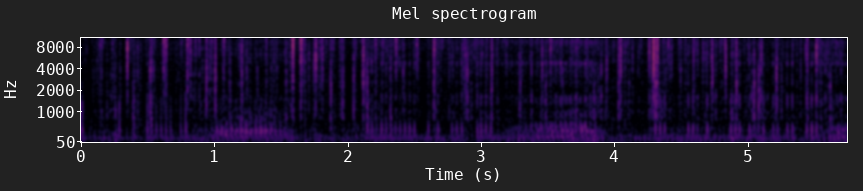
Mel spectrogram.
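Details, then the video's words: Cute sleeping cat purring near a crackling fire; two slow, swelling purr phases rumble low and pulsing, interlaced with dense clicking and popping from the burning logs. "Cute Purring Cat at a Crackling Fireplace"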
